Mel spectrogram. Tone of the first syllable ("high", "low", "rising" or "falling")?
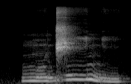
low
